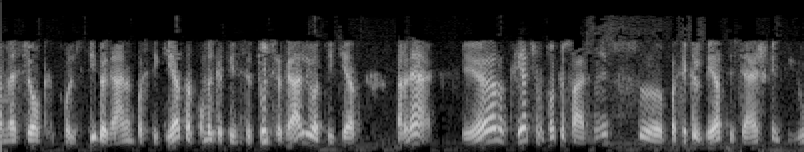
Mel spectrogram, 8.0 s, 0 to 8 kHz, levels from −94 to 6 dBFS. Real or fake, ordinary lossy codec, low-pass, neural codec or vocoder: real; MP3, 24 kbps; 7.2 kHz; none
